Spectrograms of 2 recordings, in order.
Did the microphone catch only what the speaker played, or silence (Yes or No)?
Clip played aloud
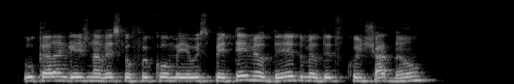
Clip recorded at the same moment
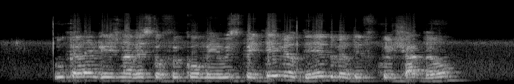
Yes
